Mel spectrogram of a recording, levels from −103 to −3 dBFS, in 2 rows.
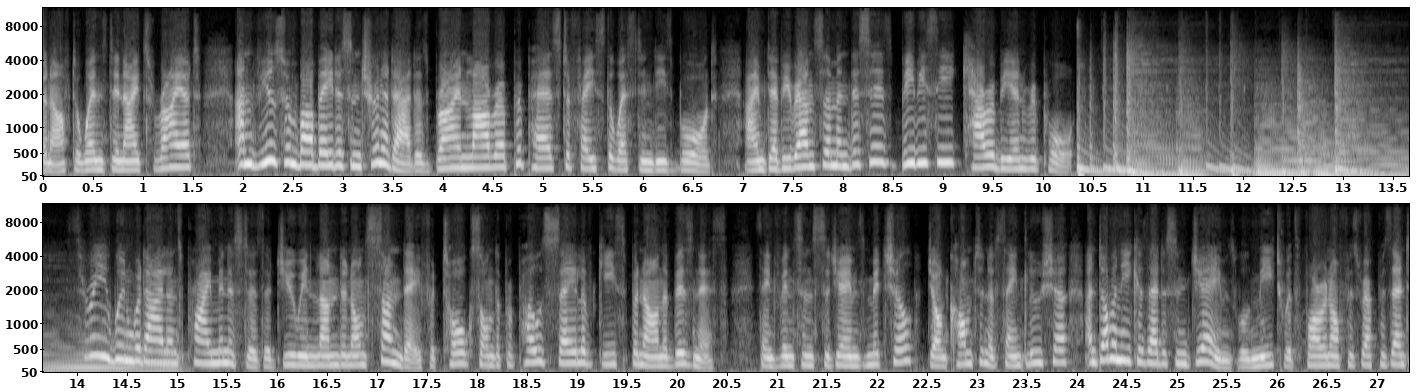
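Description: No technical faults can be heard anywhere in the recording, and the signal stays steady and intact throughout.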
